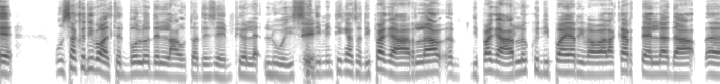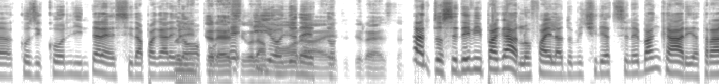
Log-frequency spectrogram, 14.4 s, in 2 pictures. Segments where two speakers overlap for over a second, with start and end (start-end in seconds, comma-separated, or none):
8.9-10.6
